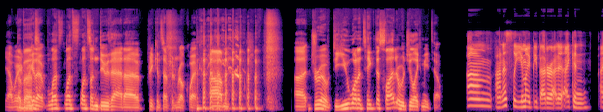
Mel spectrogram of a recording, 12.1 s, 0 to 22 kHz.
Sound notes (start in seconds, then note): 5.6 laughs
